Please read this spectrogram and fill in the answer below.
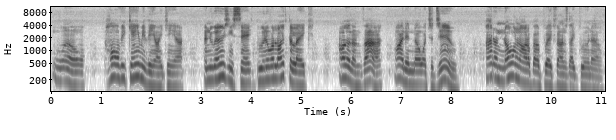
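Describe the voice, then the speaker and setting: A man's voice: fairly high pitch, animated, a little slow, low-quality recording. A man playing a sheepish, grudgingly kind diesel shunting engine in a fan-made audio story. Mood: modest.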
